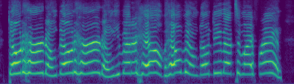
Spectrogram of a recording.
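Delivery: put-on, very high-pitched, loud shouting. Retelling a scene of someone yelling on the phone: imitating someone yelling. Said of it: "He's yelling on the phone".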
